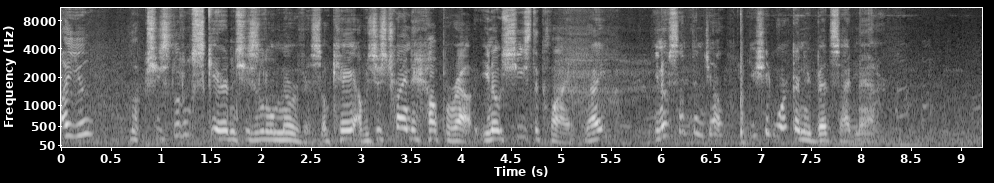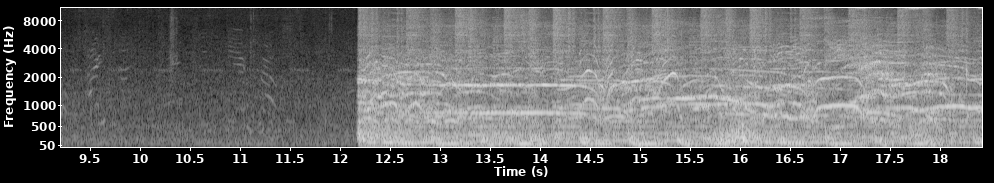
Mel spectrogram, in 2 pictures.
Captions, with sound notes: and nobody saw you? Look, she's a little scared, and she's a little nervous, okay? I was just trying to help her out. You know, she's the client, right? You know something, Joe? You should work on your bedside manner. (loud dance music playing, whooping) (loud shouting, whooping and chatter)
